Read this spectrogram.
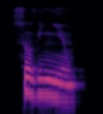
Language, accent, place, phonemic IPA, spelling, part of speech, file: French, France, Lyon, /so.vi.ɲɔ̃/, sauvignon, noun, LL-Q150 (fra)-sauvignon.wav
- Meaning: sauvignon (grape variety and wine)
